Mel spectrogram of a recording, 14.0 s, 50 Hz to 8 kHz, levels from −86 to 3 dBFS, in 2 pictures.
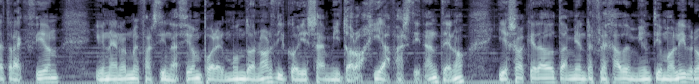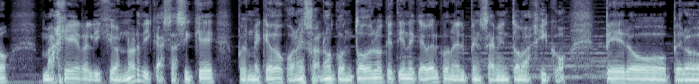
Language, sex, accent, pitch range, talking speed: Spanish, male, Spanish, 85-100 Hz, 210 wpm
